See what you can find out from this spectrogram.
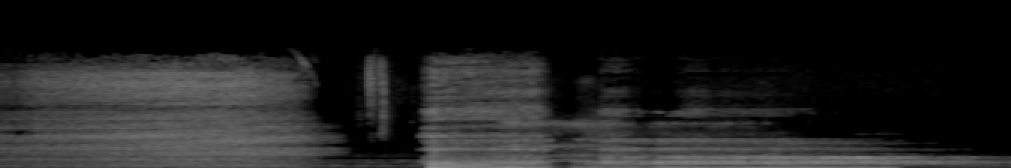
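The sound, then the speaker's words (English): A deep breathy exhale during a guided breathwork exercise, a rushing airy sigh of about two seconds. A brief pause follows, then a sustained, vibrating voiced hum with rich harmonics that holds steady for about three seconds before fading. “Very deep, and then exhale and make the sound that vibrates in your body.”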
